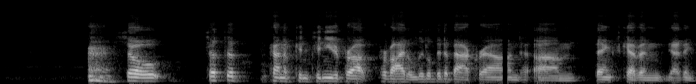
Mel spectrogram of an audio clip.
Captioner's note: clears throat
